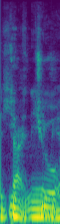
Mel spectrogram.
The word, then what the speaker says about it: Jack Napier: That's also your intro to Jack Napier. Am I saying that right? – I think so. That's how I would pronounce it, Jack Napier.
